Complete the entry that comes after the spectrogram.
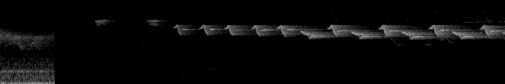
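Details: Red-breasted flycatcher song: a run of high, clear repeated notes, similar to the pied flycatcher's at the start and middle, then slower and falling toward the end.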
